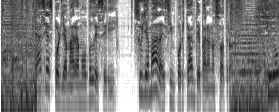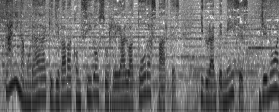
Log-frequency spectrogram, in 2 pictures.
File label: English Spanish, voice talent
